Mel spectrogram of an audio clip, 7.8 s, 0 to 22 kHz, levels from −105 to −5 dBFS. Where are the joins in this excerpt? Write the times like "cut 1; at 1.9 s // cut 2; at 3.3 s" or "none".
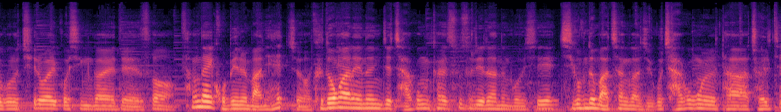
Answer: cut 1; at 3.1 s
